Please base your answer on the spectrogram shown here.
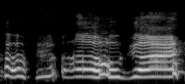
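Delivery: high-pitched mock-terrified moan through laughter; hammed-up horrified gasp; mock dread. Fan acting out a movie character's shocked reaction, mock dread. Imitates frightened onlooker's reaction.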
